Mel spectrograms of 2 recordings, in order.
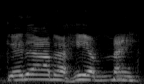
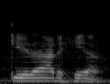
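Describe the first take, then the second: First: Loud, higher get outta here, man; shouted dismissal. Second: Said in the usual way. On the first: Shown as a demonstration. Streamer shouting it to chat, loud and playful. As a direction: bellow it at anyone without banter. Repeats phrase, second time shouted.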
